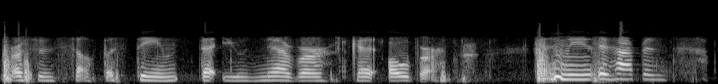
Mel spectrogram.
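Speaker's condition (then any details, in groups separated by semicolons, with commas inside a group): Cerebral palsy; speech mimicked and laughed at by a teacher in school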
